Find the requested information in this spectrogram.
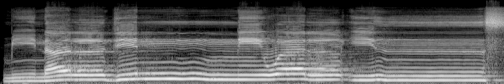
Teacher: Kalau berhenti di sini, berikan dulu hukum bacaan ikhfa, dengungkan dulu setelah samar, baru diberikan vokal huruf sin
